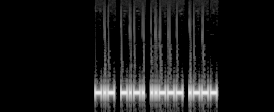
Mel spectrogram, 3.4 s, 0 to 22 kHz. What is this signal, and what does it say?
Morse code, heard as a keyed tone, about 46 wpm, 700 Hz. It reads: KC2J
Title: USA Call Signs - 4 Characters - 2x Character Spacing - 45wpm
